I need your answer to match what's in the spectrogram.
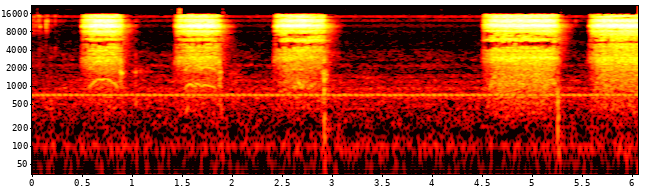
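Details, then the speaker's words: Vandyvape Pyro V2 rebuildable atomizer on draw: five sharp hissing rushes about a second apart, each a loud airy draw; airflow is turbulent and noisy. "really turbulent still there's really really noisy then yeah which is a bit of a put off"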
